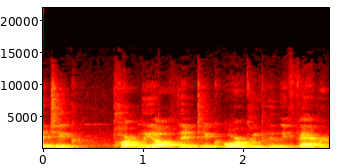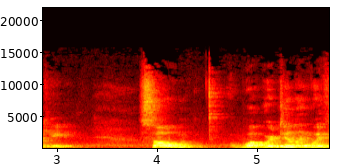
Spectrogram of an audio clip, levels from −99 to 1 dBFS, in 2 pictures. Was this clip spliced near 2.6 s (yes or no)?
yes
